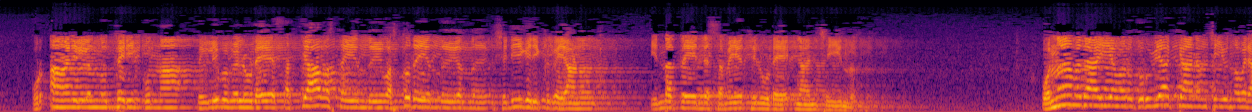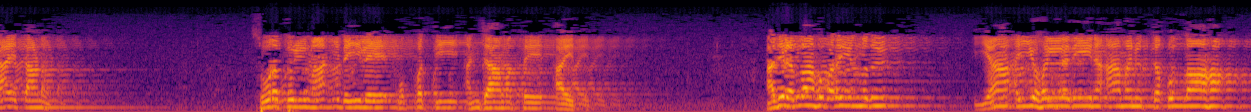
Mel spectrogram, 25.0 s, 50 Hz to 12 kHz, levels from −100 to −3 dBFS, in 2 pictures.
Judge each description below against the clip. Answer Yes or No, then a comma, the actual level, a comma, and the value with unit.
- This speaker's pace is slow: Yes, slow, 55 wpm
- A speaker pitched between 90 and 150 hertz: No, high, 200 Hz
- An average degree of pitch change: Yes, average, 5.0 semitones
